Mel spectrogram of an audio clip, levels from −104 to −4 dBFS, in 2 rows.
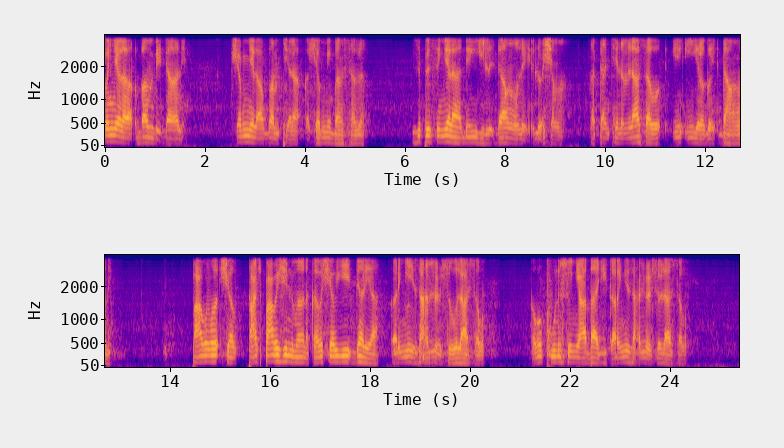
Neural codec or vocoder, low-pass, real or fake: codec, 16 kHz, 4 kbps, X-Codec, HuBERT features, trained on general audio; 3.6 kHz; fake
